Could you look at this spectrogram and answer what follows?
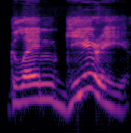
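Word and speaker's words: Glen Garioch: to pronounce um but it's g-a-r-i-o-c-h yes pronounced glenn geary of course of course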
